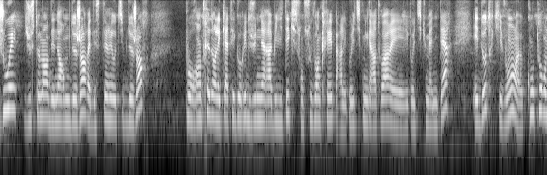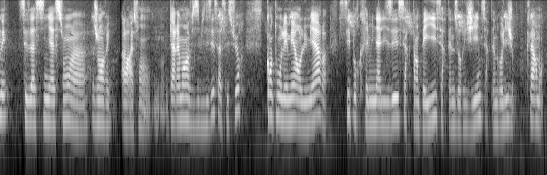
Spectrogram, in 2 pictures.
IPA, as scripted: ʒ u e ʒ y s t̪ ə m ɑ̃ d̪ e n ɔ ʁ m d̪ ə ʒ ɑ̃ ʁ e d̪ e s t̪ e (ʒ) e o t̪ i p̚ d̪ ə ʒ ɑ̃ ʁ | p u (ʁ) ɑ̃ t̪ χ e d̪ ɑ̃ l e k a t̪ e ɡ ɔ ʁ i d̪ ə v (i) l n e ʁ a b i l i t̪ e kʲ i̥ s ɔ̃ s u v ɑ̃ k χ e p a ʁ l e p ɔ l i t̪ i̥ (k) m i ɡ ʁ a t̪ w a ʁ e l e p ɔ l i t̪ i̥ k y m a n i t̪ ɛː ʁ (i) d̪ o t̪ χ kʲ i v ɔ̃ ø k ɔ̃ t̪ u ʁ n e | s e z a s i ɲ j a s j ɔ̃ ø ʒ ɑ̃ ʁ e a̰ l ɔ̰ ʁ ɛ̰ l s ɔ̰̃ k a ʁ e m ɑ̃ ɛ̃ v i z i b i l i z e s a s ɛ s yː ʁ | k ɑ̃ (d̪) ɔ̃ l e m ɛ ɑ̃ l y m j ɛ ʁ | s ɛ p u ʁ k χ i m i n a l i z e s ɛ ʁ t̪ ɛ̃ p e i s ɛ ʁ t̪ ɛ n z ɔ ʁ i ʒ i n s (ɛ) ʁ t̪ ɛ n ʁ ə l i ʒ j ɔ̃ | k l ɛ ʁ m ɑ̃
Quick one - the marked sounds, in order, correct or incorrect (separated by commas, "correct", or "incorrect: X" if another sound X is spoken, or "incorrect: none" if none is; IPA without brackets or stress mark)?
incorrect: ʁ, incorrect: ʁː, incorrect: y, correct, incorrect: e, incorrect: t̪, correct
